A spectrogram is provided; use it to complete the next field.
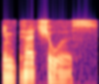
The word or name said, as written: impetuous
